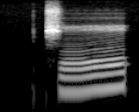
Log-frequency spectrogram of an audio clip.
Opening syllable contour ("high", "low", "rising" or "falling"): rising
